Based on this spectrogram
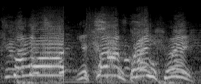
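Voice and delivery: high strained shout, slow on the last words; hoarse marathon cheering. Real, not acted. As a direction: roar through the last reps. Straining through final reps.

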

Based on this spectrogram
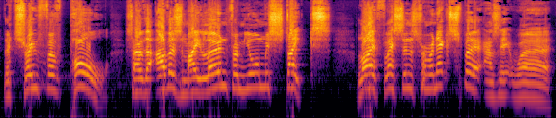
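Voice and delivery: high, slow booming deity; creation's voice. Acted. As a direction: proclaim slowly from on high. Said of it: "doing the voice".

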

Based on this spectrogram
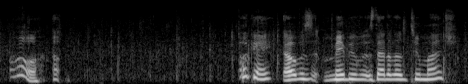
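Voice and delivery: put-on high, awkward, unsure young girl; flustered girl. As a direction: stammer it out, embarrassed. Baggy flustered by the kiss.

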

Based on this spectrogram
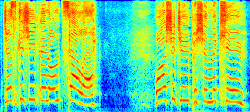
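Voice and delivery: high, slow Liverpool heckler; Liverpool accent. Acted. Co-host imagines strangers telling off a famous queue-jumper, Liverpool accent. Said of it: "Why are they from Liverpool".

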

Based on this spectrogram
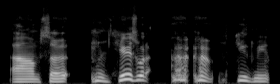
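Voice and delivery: throat-clearing while choking; choking, clearing his throat; choking on a drink. Real, not acted. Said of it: "fucking choking over here".

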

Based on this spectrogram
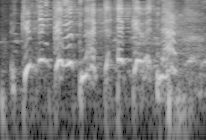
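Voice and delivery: high, chanting mock voice; high-pitched mimic of a man chanting; Iki's sing-song. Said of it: "Han bliver ved".

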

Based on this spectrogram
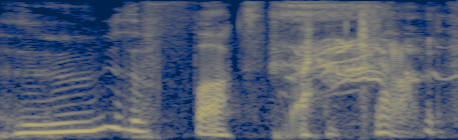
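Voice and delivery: slow, high, breaking into a laugh; laughing disbelief. Retold or imitated. Seeing his mate with a stranger tucked under his arm, laughing disbelief. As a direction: drag out the question, then crack up.

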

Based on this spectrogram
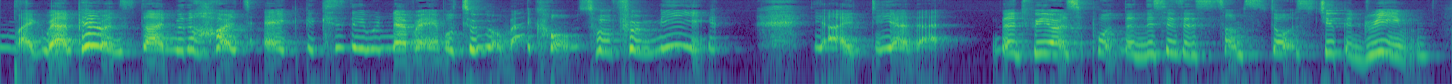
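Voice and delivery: crying while speaking. Real, not acted. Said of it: "And I'm sorry I'm crying".

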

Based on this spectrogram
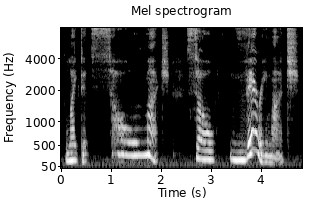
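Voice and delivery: plain reading voice

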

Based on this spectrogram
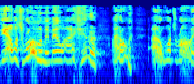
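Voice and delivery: high, pleading and distraught; whiny distress. Retold or imitated. Husband confessing to the preacher, high whine. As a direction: whimper out the confession.

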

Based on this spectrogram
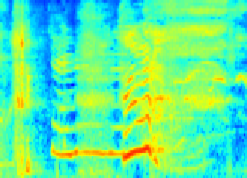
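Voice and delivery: high squealing laugh; shrieking laugh. Real, not acted. Cracking up at joke.

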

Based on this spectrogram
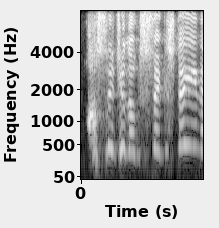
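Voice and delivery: high, gleeful taunting voice; happy drunk taunt. Retold or imitated. Happy drunk repeating his jibe to Alistair, high taunt. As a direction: pipe it up, pleased with yourself.

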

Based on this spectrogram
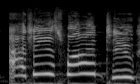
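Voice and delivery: very high, slow hammed-up wail; mock wail. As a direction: pitch it up into a mock cry. Repeated, wailed very high.

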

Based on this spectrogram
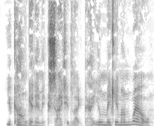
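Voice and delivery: high, hushed scolding; angry hiss. A narrator's reading. Mother scolding father beside resting child, high angry hiss. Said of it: "she hissed".

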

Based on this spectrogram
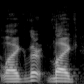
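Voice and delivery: usual speaking voice

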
